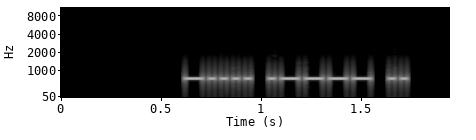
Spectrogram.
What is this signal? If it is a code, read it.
Morse code, heard as a keyed tone, about 42 wpm, 700 Hz. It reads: 61I
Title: Three Challenging Letter-Number Combinations 40wpm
